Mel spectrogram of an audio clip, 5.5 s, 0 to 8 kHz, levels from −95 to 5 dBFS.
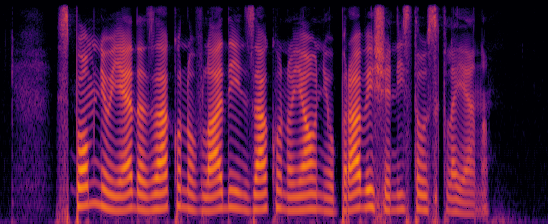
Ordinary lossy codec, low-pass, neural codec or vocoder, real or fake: none; 7.2 kHz; none; real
